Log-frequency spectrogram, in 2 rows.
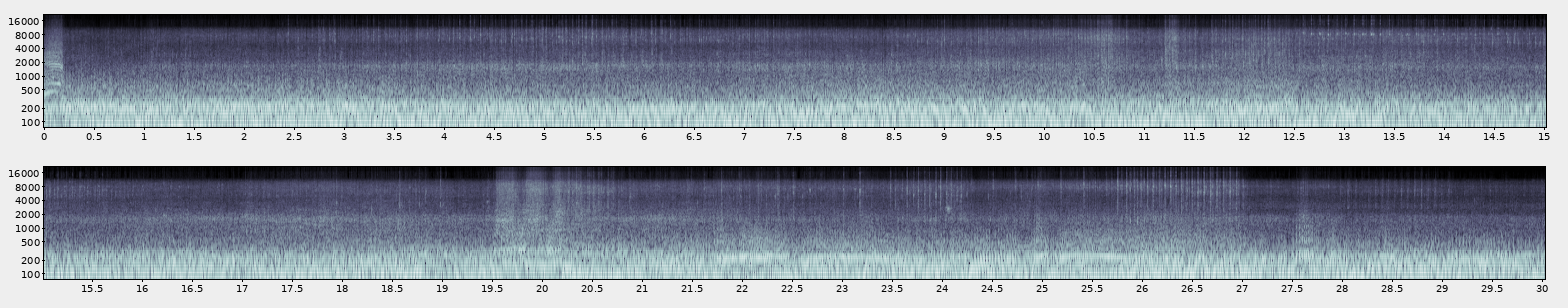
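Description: Many motorcycle engines running together in a slow procession, a steady loud rumble, with engine pitch rising and falling as bikes rev between about 22 and 26 seconds in.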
